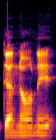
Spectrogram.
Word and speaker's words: Dannon: pronounced that company yesterday i used the spanish pronunciation da none and i think i also said da none earlier in the video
